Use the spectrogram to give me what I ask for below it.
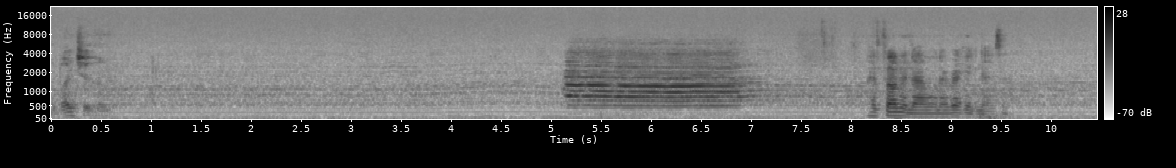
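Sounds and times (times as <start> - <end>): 
speech: 0.1 - 0.7, 8.2 - 9.7
train whistle blowing: 5.1 - 7.4.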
